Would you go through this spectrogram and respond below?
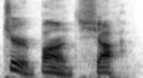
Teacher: all fourth tones in the Chinese there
